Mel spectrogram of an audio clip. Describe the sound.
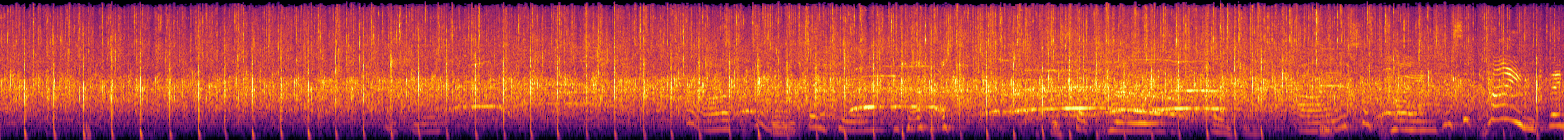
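Sustained, dense applause from a large crowd at Cathedral of Faith welcoming back guest Roma Downey fills the whole stretch, a steady roar of clapping with cheers and voices rising through it midway.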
